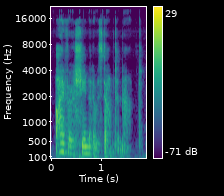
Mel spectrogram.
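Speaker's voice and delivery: ordinary delivery, nothing marked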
